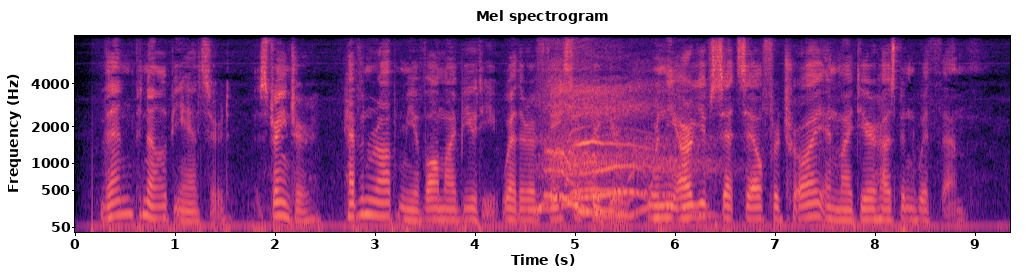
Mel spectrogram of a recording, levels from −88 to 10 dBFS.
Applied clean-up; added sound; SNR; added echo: none; Gasp; 1 dB; none.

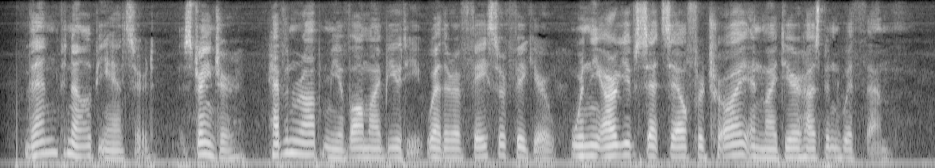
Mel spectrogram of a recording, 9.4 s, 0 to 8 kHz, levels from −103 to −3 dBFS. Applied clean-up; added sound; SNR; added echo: none; none; none; none.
